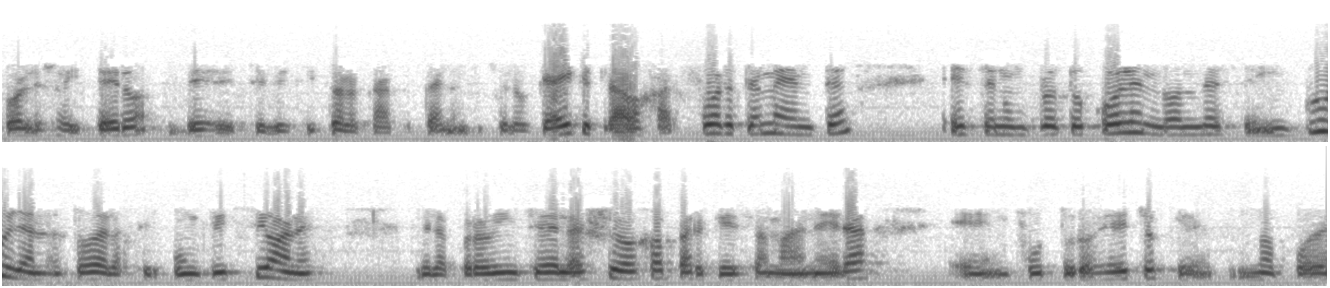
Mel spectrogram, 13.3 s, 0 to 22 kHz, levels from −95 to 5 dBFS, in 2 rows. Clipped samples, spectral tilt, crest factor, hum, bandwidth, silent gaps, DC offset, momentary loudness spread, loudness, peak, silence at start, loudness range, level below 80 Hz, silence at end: under 0.1%; -6 dB/octave; 16 dB; 50 Hz at -60 dBFS; 8.6 kHz; none; under 0.1%; 9 LU; -29 LUFS; -12 dBFS; 0 s; 2 LU; -66 dBFS; 0 s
